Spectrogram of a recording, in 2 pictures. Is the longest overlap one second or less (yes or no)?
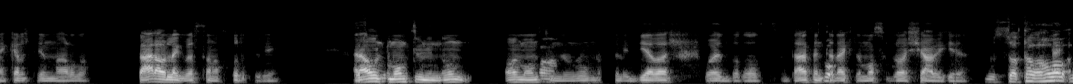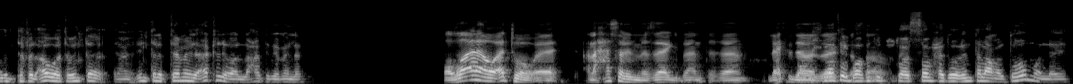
no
